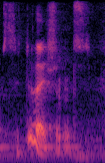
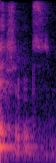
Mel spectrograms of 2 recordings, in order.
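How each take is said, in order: First: "situations" said high and soft, with the final S hardly heard; "situations" fading out before its final S; dropped final S. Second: "Situations" said quietly, with a small S at the end; "Situations" ending on a soft but audible S; clear final S. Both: Real, not acted. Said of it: "Have a small S there at the end".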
